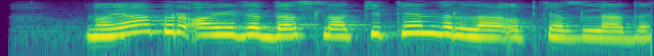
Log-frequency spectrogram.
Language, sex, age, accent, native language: Uzbek, female, 18-24, Farg'ona, Uzbek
